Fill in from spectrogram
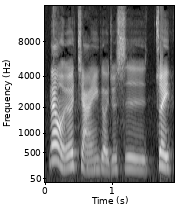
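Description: A young woman, co-hosting a podcast and telling a travel story in a casual, animated way. She acts out the quoted lines and swears now and then. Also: medium pitch, moderate pace, smooth. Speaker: podcast co-host.

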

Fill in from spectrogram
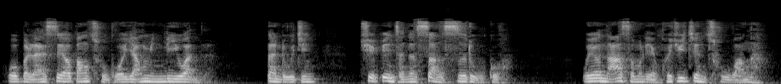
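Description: A man's voice: medium pitch, fairly even intonation, brisk, slight background noise, lightly acted. A man doing a proud defeated general. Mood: ashamed.

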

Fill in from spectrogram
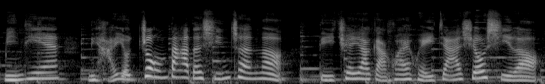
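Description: A woman voicing a friendly young dolphin in a children's storybook, speaking in a caring, gentle way. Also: a little high, a little slow, faint music behind, lightly acted. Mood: kind.

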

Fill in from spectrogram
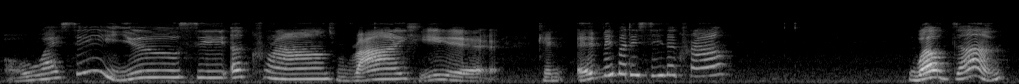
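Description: A woman teacher reads a picture book aloud for children and asks them questions along the way. Her voice is bright and lively in pitch, and she speaks very slowly. The recording sounds slightly muffled. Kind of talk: reading a storybook to children.

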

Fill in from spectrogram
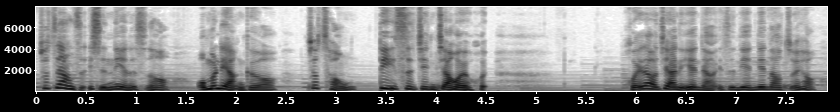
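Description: Soft music plays behind a middle-aged woman with a Taiwanese Mandarin accent who talks fairly quickly in a mid-range voice. She is an interview guest sharing her personal faith testimony, storytelling animatedly with many exclamations.

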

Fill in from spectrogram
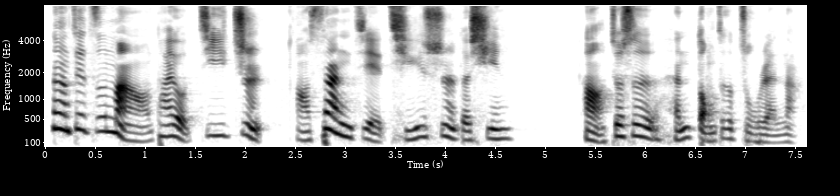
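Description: Brief: woman teacher, lowish voice, chatty Buddhist storytelling. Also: big pitch swings, measured pace, fairly bright tone. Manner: chatty, frequent fillers "哈".

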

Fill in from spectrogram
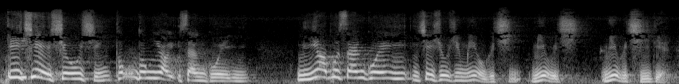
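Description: A man's voice: high-pitched, very animated, a little fast, mellow. An older man, a Buddhist abbot giving a dharma lecture in a teacherly way, often checking in with rhetorical questions.

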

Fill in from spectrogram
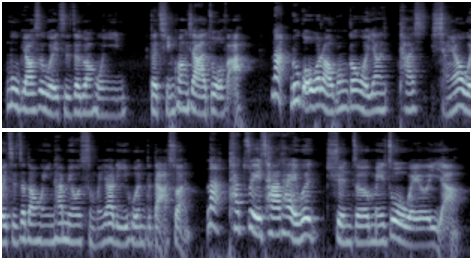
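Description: Woman, podcast co-host, low-ish voice, chatty and animated. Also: moderate pace. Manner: chatty, animated storytelling with frequent fillers. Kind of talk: casual chat.

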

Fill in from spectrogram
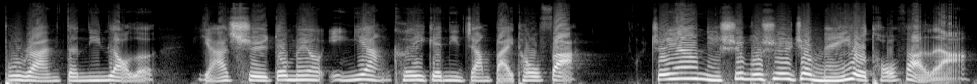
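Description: A woman voicing a gentle, teasing father bear in a children's bedtime story. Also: mid-range voice, lively intonation, unhurried, vocal fry.

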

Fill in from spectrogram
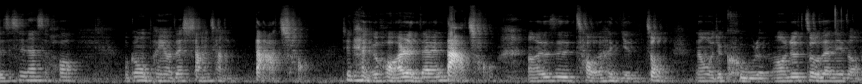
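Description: A young woman, a guest telling a personal story in a rambling, lively way. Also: deep voice, a little hiss or hum. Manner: rambling, lively retelling with quoted dialogue. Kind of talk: casual storytelling in an interview. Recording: distant mic, roomy echo.

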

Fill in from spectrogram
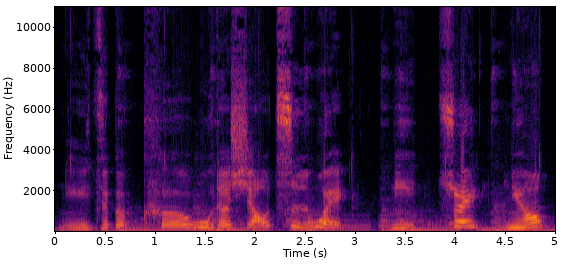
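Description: A woman doing a loud, bossy, boastful giraffe. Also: fairly low pitch, animated, a little slow, over music. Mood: scornful. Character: tall boastful giraffe, proud and mocking.

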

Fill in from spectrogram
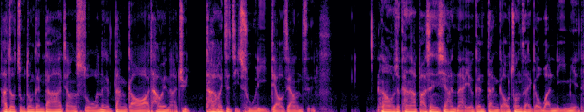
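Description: A man's voice: deep voice, expressive, quick pace, creaky, darkish tone, breathy edge, no room sound. A young adult man, hosting a podcast and casually telling a personal story in a frank, profane, chatty way full of fillers. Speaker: podcast host.

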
